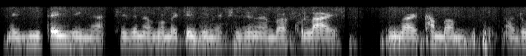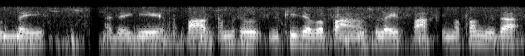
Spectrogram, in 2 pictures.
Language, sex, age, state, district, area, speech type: Manipuri, male, 45-60, Manipur, Imphal East, rural, conversation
